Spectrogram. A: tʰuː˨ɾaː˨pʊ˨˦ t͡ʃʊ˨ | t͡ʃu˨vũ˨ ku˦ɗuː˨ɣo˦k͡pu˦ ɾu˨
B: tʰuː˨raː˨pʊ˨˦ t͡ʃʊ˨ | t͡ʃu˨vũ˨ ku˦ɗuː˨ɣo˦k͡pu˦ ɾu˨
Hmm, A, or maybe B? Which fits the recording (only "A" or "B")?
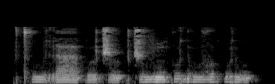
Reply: B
